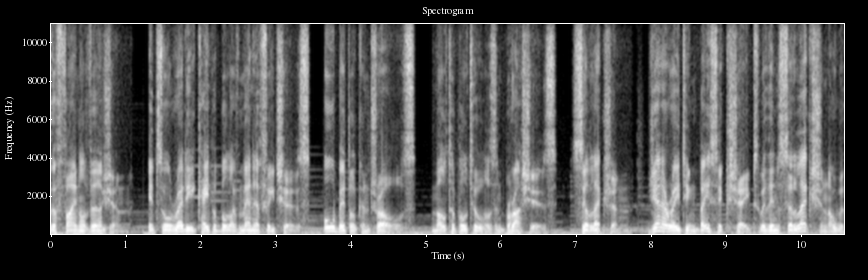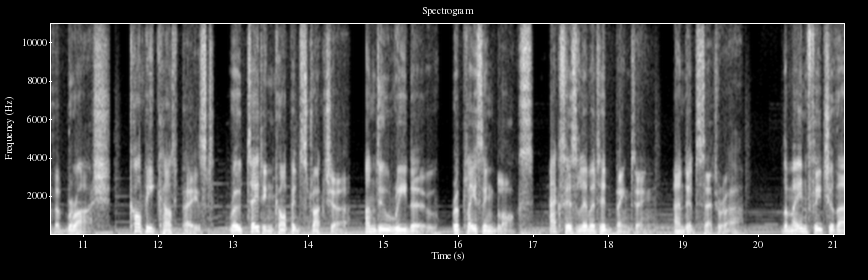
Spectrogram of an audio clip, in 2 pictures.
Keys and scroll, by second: 8.8 ctrl+c, 9.1 r, 12.7 ctrl+1, 14.7 ctrl+z, 14.9 ctrl+z, 15.1 ctrl+z, 15.2 ctrl+z, 15.4 ctrl+z, 15.5 ctrl+z, 15.8 ctrl+z, 16.0 ctrl+z, 16.7-17.9 typing, 20.6 3.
